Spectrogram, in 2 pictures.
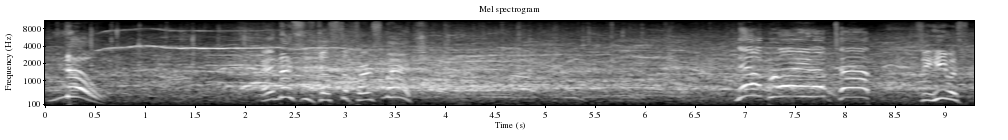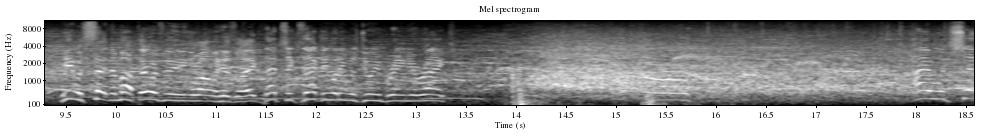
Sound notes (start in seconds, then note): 4.0 crowd cheering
